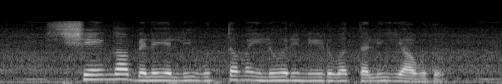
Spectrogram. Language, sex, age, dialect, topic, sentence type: Kannada, male, 18-24, Mysore Kannada, agriculture, question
